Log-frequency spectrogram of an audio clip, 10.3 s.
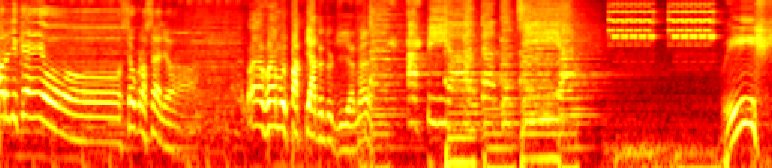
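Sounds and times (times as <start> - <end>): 
speech: 0.0 - 7.8, 9.7 - 10.2
telephone ringing with electronic trill: 8.0 - 9.6.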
